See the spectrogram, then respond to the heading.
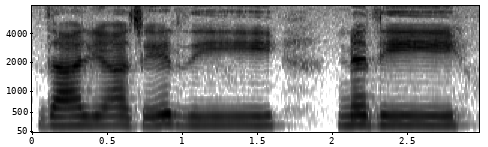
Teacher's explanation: زال کو یا کے ساتھ ملائیں گے اور اسے ایک الف کے برابر کھینچیں گے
